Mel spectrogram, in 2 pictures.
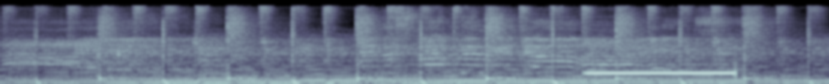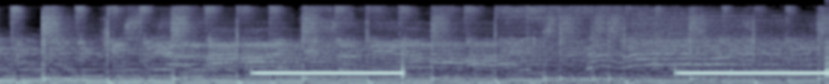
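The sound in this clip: A telephone ringback tone plays while a call is placed, three evenly spaced one-second tones of steady pitch. Loud music runs continuously underneath, with no voices.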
